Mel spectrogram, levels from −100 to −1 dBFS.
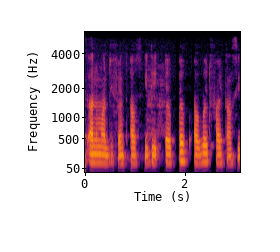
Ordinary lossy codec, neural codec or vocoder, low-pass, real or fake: MP3, 48 kbps; none; 5.4 kHz; real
